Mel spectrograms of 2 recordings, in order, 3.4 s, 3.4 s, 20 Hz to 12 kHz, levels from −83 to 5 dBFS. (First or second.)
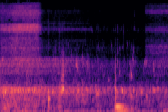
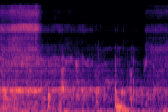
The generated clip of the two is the second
